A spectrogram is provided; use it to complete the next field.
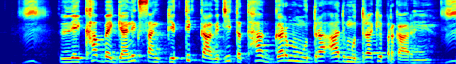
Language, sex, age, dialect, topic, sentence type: Hindi, male, 18-24, Kanauji Braj Bhasha, banking, statement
